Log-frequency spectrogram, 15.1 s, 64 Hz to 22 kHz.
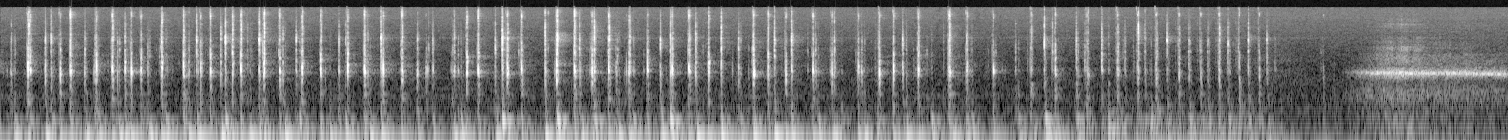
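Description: Fingertips type rapidly on a full-size black plastic computer keyboard, producing a dense stream of crisp, clicky key taps over a low steady hum for about 13 seconds. The hands then leave the keys, the typing stops, and a faint steady tone near 1 kHz remains until the end.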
